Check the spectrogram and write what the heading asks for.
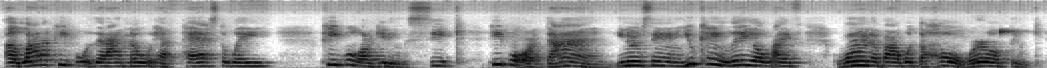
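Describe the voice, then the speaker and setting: An expressive American woman of about thirty-one, her voice warm and mid-range at a moderate pace, gives the listener direct relationship advice. The informal monologue is blunt, casual and emphatic. Faint background noise and room echo are audible.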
